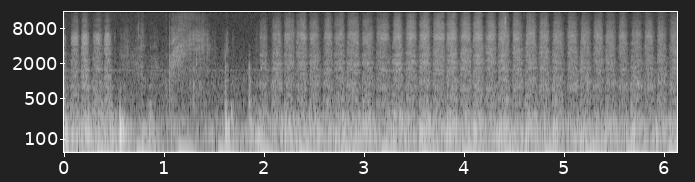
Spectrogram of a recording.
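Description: A red felt-tip marker is rubbed back and forth across a paper coloring book page, making a dry, scratchy hiss. After a brief irregular start, it settles into fast, fairly steady rubbing strokes. Each stroke has a bright, papery edge over a soft low rumble.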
